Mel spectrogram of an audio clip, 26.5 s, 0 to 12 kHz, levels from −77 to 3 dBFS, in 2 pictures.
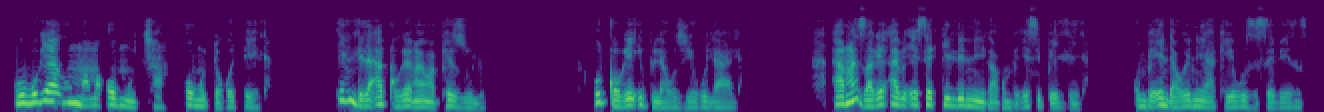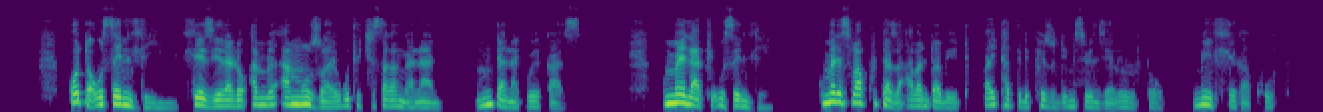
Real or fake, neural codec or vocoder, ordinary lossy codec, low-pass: real; none; Opus, 32 kbps; 7.2 kHz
